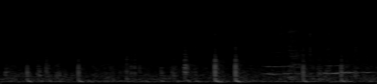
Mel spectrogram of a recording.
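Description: Pen writing on paper: faint, scattered small taps and scratches of the tip on the page.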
